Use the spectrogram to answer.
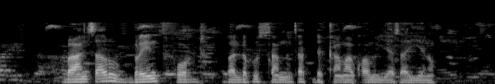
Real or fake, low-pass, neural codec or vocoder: real; 7.2 kHz; none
